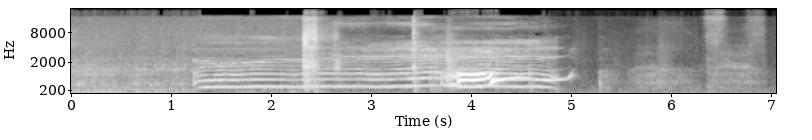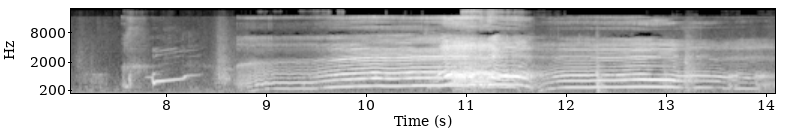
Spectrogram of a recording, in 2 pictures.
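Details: Pet cries when owner coughs or sneezes: long, high, wavering howling or whining cries with short pauses between; distressed vocal crying.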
